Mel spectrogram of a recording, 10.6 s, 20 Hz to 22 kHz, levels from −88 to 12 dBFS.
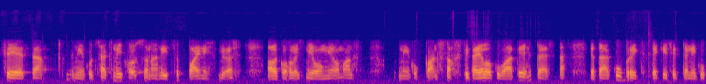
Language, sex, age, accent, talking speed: Finnish, male, 30-49, native, 115 wpm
